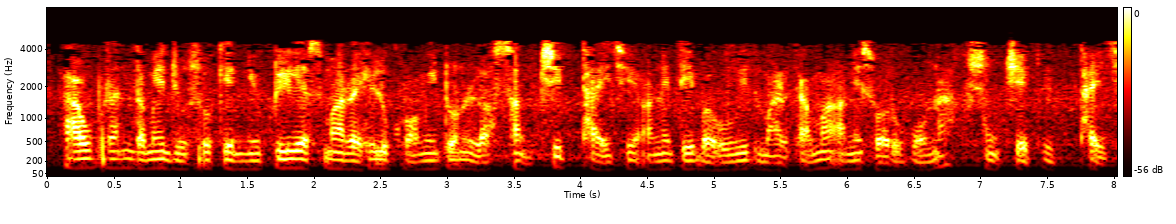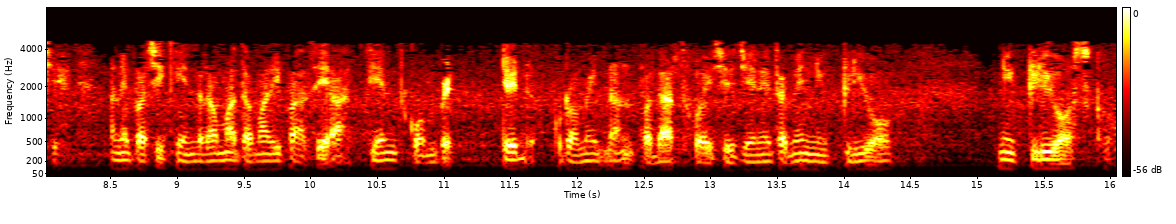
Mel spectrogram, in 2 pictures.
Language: Gujarati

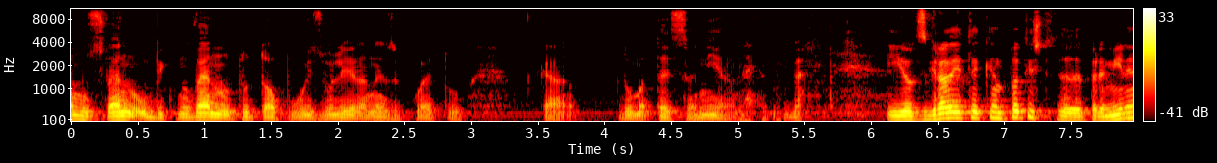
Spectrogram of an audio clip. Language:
Bulgarian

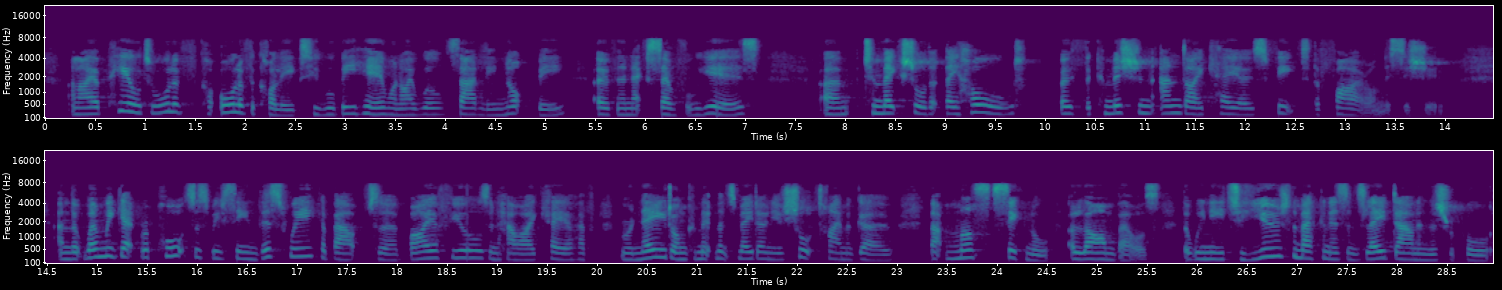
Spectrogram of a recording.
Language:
English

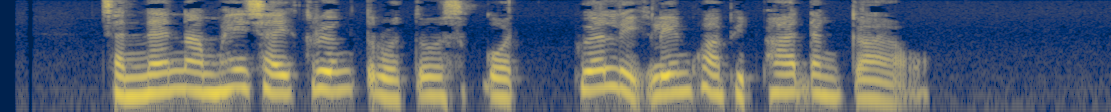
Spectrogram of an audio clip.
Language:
Thai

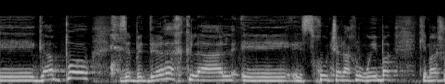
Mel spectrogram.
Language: Hebrew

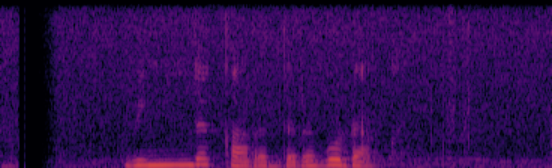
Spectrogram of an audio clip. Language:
Sinhala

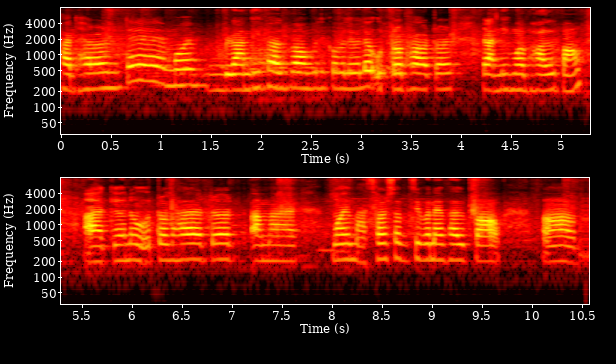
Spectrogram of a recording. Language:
Assamese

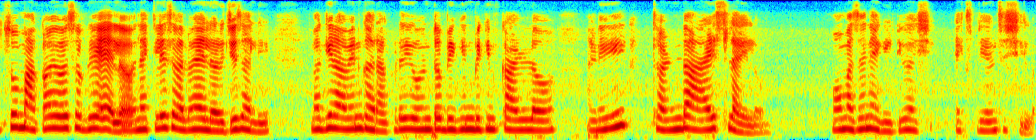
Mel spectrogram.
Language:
Konkani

